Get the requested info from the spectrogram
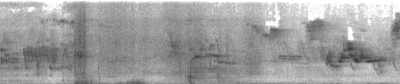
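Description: Outdoor country ambience with birds chirping in the background, and a few brief low rustling bursts in the first half.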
